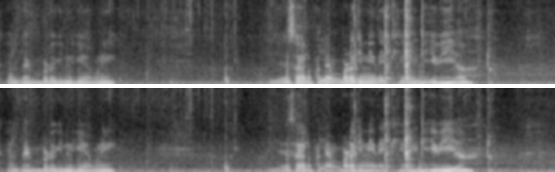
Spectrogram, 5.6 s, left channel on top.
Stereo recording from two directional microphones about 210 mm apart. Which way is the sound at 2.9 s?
20° left (ahead or behind).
